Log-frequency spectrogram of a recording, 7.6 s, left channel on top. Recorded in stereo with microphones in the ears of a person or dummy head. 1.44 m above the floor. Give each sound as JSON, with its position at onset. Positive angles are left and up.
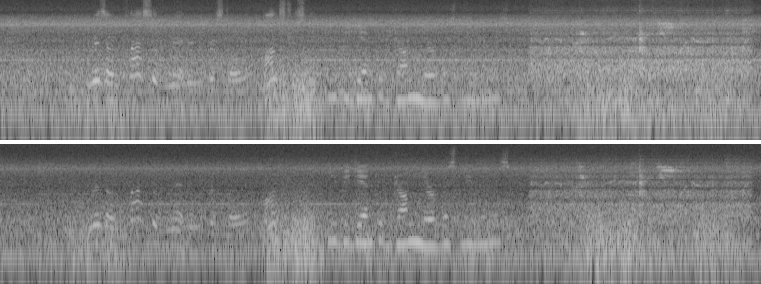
{"t": 0.9, "sound": "a man speaking", "side_deg": 85}
{"t": 3.3, "sound": "a woman speaking", "side_deg": -5}
{"t": 5.3, "sound": "a bird", "side_deg": 35}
